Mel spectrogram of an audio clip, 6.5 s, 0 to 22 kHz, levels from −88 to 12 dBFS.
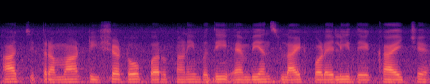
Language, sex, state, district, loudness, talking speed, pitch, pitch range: Gujarati, male, Gujarat, Gandhinagar, -20 LUFS, 100 wpm, 120 Hz, 115-125 Hz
